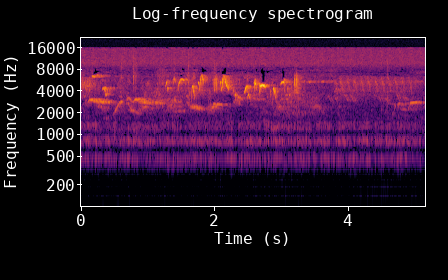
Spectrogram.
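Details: Two male dunnocks singing territorial song: quick, high, jumbled warbles of thin squeaky notes lasting a few seconds, over a steady low mechanical hum.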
